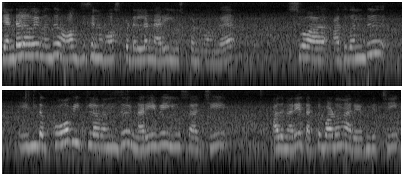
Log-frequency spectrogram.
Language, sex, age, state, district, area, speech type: Tamil, female, 18-30, Tamil Nadu, Viluppuram, rural, spontaneous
